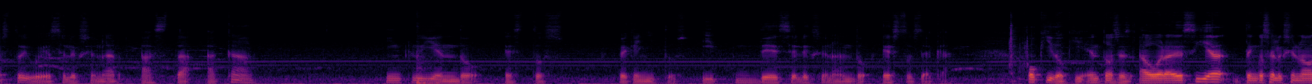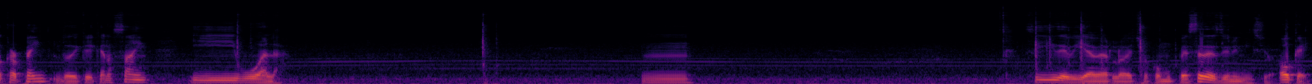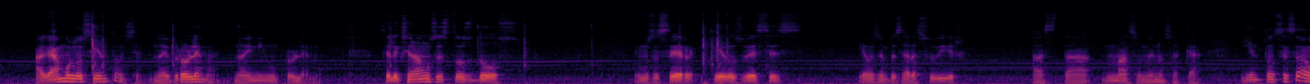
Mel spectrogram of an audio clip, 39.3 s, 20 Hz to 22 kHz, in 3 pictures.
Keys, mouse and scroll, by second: 6.0-8.4 middle drag, 8.7-10.1 middle drag, 10.1 Escape, 13.6 click, 15.5 Tab, 16.0-16.6 scroll down 1, 16.8-17.3 scroll up 2, 17.3 click, 17.6 scroll down 2, 18.0 Tab, 23.6 ctrl+z, 26.1 click, 27.1 1, 28.1 shift+middle click, 28.8-29.2 shift+scroll up 3, 29.9 shift+click, 30.7 shift+click, 31.1-31.4 shift+scroll down 2, 31.6 shift+middle click, 33.2 g, 37.3 click, 38.2 click.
